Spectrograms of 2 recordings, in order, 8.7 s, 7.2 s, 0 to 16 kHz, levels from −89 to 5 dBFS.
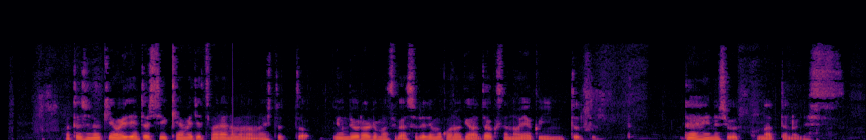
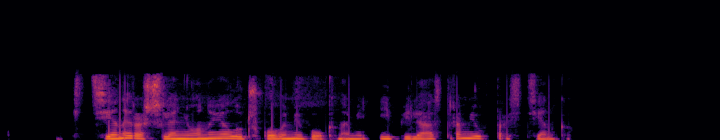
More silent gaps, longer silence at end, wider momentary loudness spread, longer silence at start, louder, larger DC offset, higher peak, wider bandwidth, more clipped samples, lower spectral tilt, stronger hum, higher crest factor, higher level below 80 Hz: second, none vs 0.85-0.90 s, 3.69-3.79 s, 4.42-4.46 s, 4.89-4.96 s, 5.22-5.26 s; second, 0.25 s vs 1.65 s; about the same, 11 LU vs 13 LU; second, 0.35 s vs 0.75 s; second, -37 LUFS vs -31 LUFS; neither; about the same, -18 dBFS vs -18 dBFS; first, 11.5 kHz vs 7.8 kHz; neither; about the same, -5.5 dB/octave vs -6 dB/octave; neither; about the same, 18 dB vs 16 dB; second, -82 dBFS vs -66 dBFS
